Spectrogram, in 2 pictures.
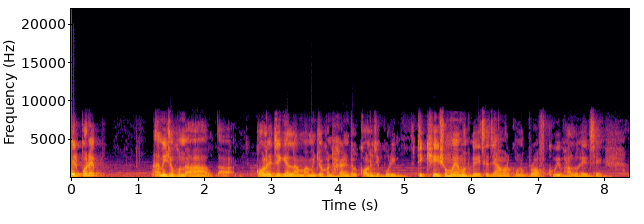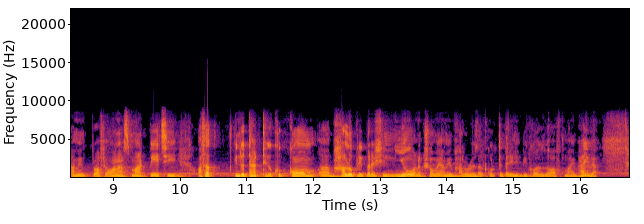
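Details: Adult man who has stammered since early childhood, severely by his own account; blocks on words, sound repetitions, prolonged word attempts, persistent difficulty producing p and b sounds; stuttering.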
